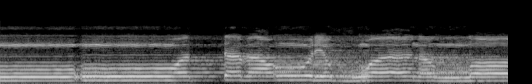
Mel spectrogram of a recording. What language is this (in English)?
Arabic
